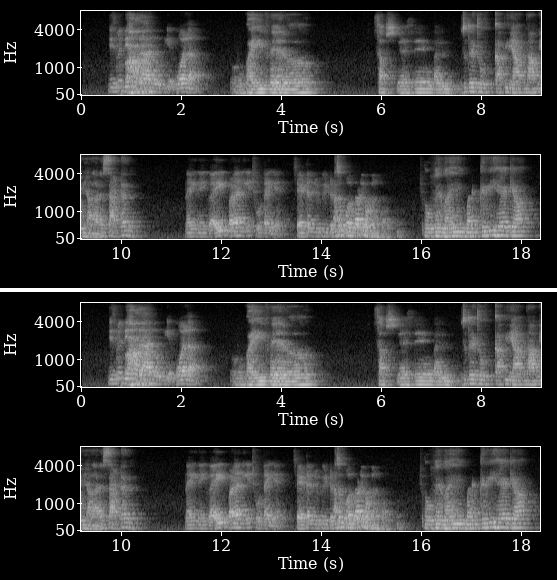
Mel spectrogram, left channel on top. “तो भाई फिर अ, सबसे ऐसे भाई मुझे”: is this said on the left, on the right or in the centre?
Left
